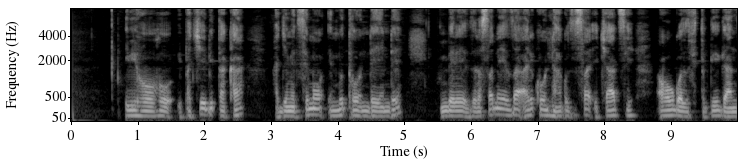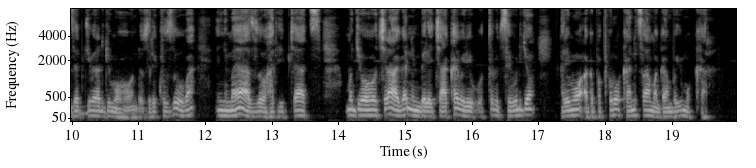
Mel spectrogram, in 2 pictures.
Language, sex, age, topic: Kinyarwanda, male, 25-35, health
